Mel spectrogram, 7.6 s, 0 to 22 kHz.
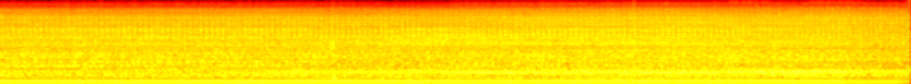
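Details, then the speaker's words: Craftsman GT6000 tractor, Kohler Magnum 18HP twin, early 1990s, after complete carburetor rebuild: steady, even idle with smooth firing beat, no stumbles or knocks; running clean and healthy. "better yeah that's amazing my goodness that sounds so nice this is one of those engines that I think if you take care of it just going to run forever"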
